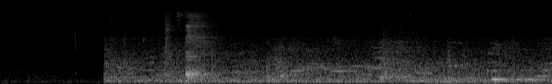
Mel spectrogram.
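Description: Young children murmur and chatter in an echoing hall.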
